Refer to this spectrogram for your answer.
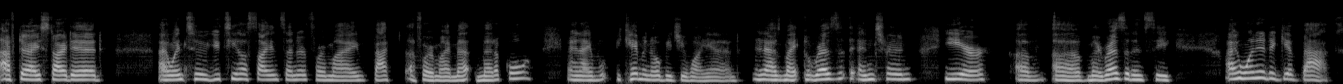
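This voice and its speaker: At a moderate pace, a woman with a dark, mellow tone speaks with fairly even intonation in a dry, close sound with no echo. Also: fairly high pitch for a woman. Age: 50s. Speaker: physician. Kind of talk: symposium talk.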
